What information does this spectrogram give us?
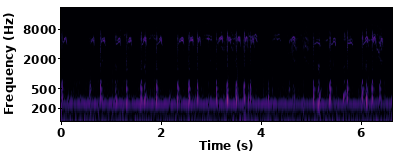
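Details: Wild pigeon chick joining its father at breakfast in a nest box; bursts of high squeaky chirps come in short clusters separated by brief pauses, with dull low knocks and a steady low hum beneath.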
